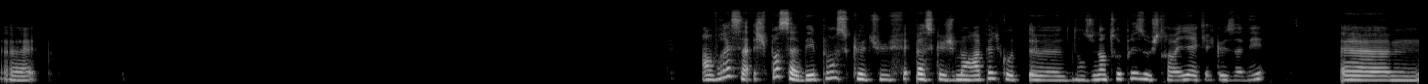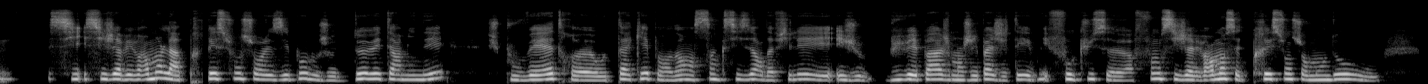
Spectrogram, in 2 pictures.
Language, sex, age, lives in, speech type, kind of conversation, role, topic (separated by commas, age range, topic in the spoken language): French, female, 20-24, France, conversation, unstructured, none, Comment organises-tu ta journée pour être plus productif ?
